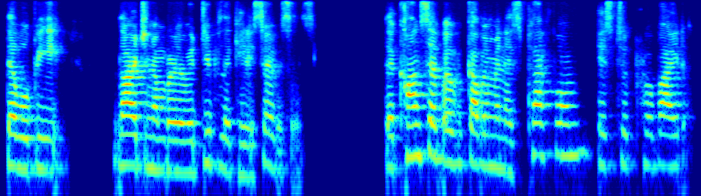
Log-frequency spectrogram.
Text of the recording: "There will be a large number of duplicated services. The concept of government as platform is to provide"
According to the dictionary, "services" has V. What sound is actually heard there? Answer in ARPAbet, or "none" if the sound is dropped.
V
